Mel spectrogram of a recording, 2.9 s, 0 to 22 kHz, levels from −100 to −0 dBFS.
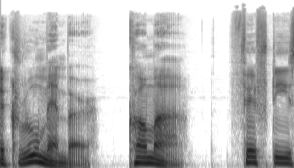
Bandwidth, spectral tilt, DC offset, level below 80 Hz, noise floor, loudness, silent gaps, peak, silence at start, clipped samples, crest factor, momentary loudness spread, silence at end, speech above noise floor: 15.5 kHz; -7 dB/octave; under 0.1%; -38 dBFS; -57 dBFS; -18 LUFS; none; -4 dBFS; 0 s; under 0.1%; 14 dB; 11 LU; 0 s; 40 dB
